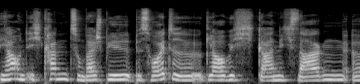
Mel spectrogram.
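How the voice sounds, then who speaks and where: Flat, monotone intonation marks this woman's medium-pitched speech, delivered at a moderate pace. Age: middle-aged. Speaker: podcast co-host. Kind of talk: personal testimony.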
